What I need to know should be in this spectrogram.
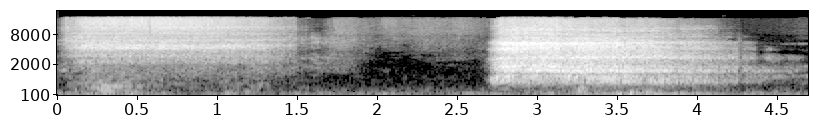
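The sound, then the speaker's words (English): Big deep breaths blown out during a tapping relaxation exercise, heard as two long, loud rushing exhalations, each hissing steadily for over a second, separated by a brief quiet pause. “And then big deep breath out.”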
